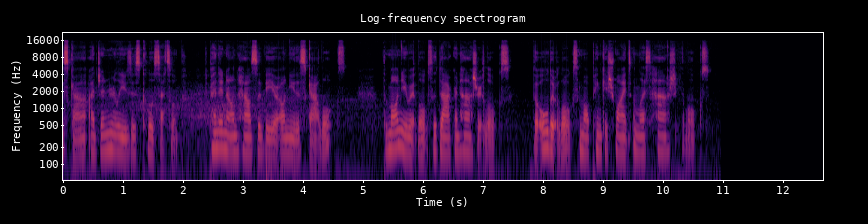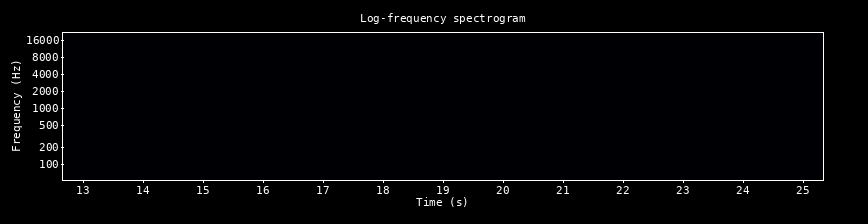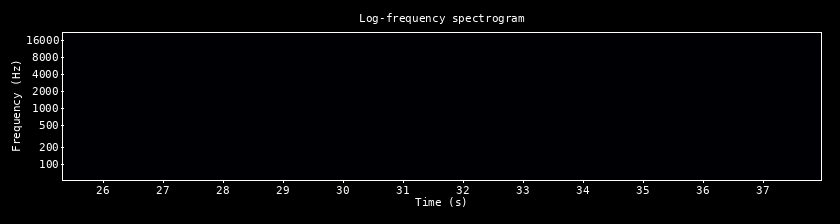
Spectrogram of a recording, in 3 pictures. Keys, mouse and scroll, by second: 4.0 click, 20.5 click, 27.3-30.5 scroll up 1, 30.5-37.9 drag.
